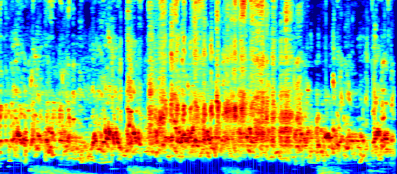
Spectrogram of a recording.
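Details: Budgies on a peaceful morning keep up a bright, buzzy warbling chorus, while soft low rumbling bursts recur about once a second underneath.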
